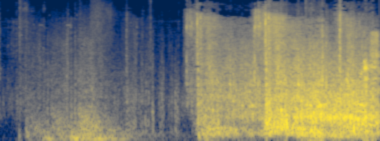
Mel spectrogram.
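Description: Musket volleys crackle in a Mount & Blade Napoleonic Wars line battle, a quieter scattered shot or two first, then a loud dense fusillade bursting in and swelling again near the end.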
